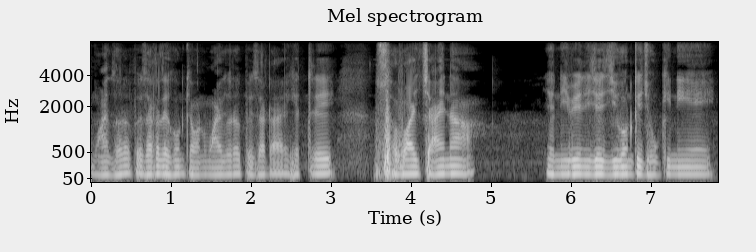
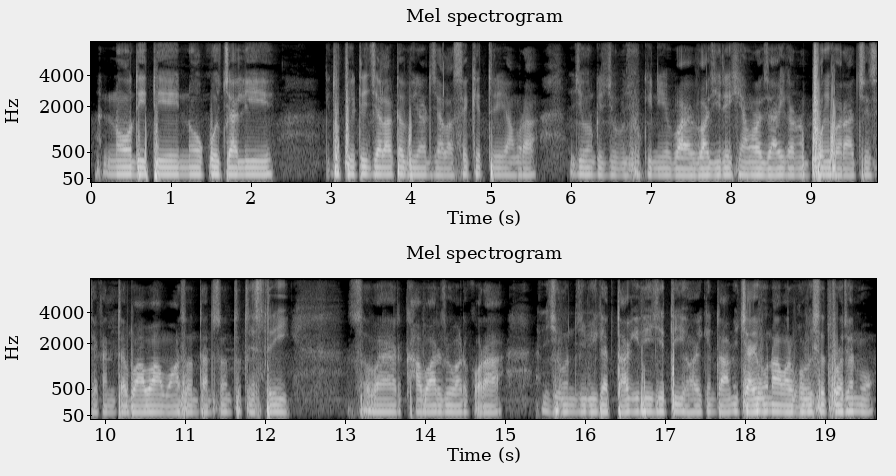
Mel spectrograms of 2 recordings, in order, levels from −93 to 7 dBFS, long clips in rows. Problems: none marked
